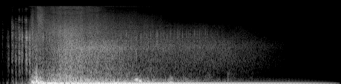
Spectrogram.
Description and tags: A spell sound to be used in fantasy games. Useful for reviving the dead - in an evil way.
fairy, fantasy, indiedev, videogames, epic, witch, wizard, indiegamedev, video-game, gaming, magical, spell, rpg, gamedev, magician, game, magic, gamedeveloping, game-sound, effect, sfx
